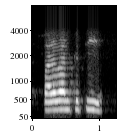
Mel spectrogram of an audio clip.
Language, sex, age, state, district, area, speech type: Maithili, female, 18-30, Bihar, Begusarai, urban, conversation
